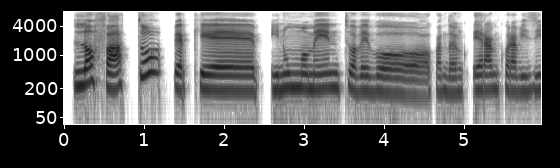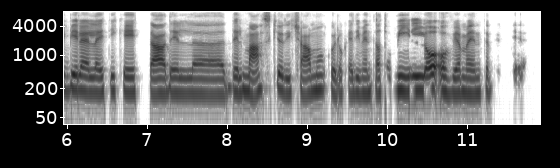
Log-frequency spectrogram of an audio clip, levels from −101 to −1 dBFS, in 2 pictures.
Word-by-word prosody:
L'ho 245 +5 +7
fatto 330 - +4
perché 185 -2 +3
in 190 0 -2
un 210 +1 0
momento 205 0 0
avevo 165 -5 0
quando 175 -1 -7
an 170 +1 -5
era 195 0 +1
ancora 195 -1 -1
visibile 185 0 -3
l'etichetta 170 -1 -3
del 160 -2 -7
del 175 -4 -7
maschio, 190 +4 -3
diciamo, 165 +2 -6
quello 165 -6 -9
che 160 - -16
è - - -8
diventato 165 +1 -9
Millo, 185 +1 +1
ovviamente, 165 0 -5
perché - - -22
180 Hz, 120 wpm, -22 LUFS, 165-195 Hz, -, L'ho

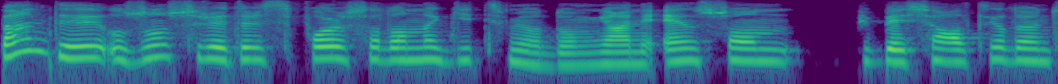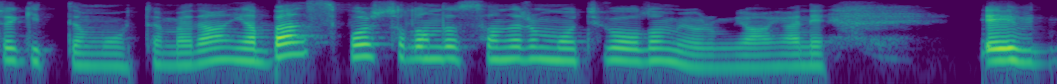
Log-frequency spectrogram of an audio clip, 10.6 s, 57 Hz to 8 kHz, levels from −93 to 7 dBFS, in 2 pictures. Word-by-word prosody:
Ben 370 +5 +3
de, 265 -1 +4
uzun 245 +5 -2
süredir 250 -3 0
spor 255 +1 +1
salonuna 245 -1 -1
gitmiyordum. 185 -6 -6
Yani 190 0 +2
en 225 +2 +1
son 225 -2 -2 0.3
bir 225 0 -14
5-6 220 +2 +1
yıl 240 -1 -3
önce 230 0 -1
gittim 210 -5 -9
muhtemelen. 180 +6 -4
Ya, 225 -1 -1
ben 320 +3 +10
spor 295 -3 0
salonunda 260 -3 -1
sanırım 255 0 -3
motive 235 0 -4
olamıyorum, 210 -9 -4
ya. 160 0 -6
Yani 170 +1 -6 0.8
ev 230 -1 +9
230 Hz, 145 wpm, -24 LUFS, 210-255 Hz, 0.8 s, ben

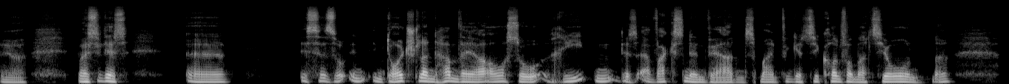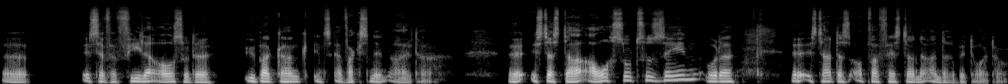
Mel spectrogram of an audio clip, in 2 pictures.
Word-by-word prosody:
Ja. 105 -2 -6 0.5
Weißt 130 0 +3
du, 150 - -5
das, 145 -4 +3 0.5
äh, 115 -1 -1 0.7
ist - - 0
ja 150 - 0
so, 140 +1 +1
in 150 -3 -3
in 140 -7 -6
Deutschland 140 -1 +3
haben 145 -3 +2
wir 125 - +3
ja 120 0 +3
auch 130 +2 0
so 120 0 +1 0.2
Riten 145 - -3
des 125 -9 -4
Erwachsenwerdens, 110 - -2
meinetwegen 115 +1 -5
jetzt 115 -4 -2
die 130 - -3
Konfirmation, 120 - +1
ne, 125 +3 -5 0.6
äh, - - 0 0.5
ist - - 0
ja - - +2
für 120 - -4
viele 135 +3 +3
auch 125 0 +4
so 125 0 0
der 115 -2 +1 0.3
Übergang 130 -3 +3
ins 125 -5 -5
Erwachsenenalter. - - -3 0.6
Äh, - - +3
ist - - 0
das - - +5
da - - +7
auch 160 +4 +4
so 190 -1 0
zu 190 +1 -2
sehen 210 +8 +1
oder, 140 -2 +3 0.5
äh, - - +3
ist 425 - -3
hat 140 +1 0
das 135 -4 +1
Opferfest 125 -2 -2
da 120 - +4
'ne 120 +2 -2
andere 110 -5 -4
Bedeutung? - - -9
125 Hz, 160 wpm, -24 LUFS, 115-140 Hz, 0.7 s, da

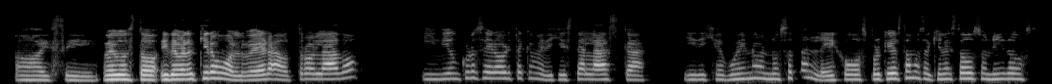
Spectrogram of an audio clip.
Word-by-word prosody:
Ay, 205 -1 -2
sí, 190 -2 -6
me 220 +1 +8
gustó, 220 -1 +7
y 225 - +6
de 230 - +7
verdad 230 +1 +5
quiero 280 +4 +4
volver 210 -1 +2
a 235 -2 +4
otro 250 +5 -4
lado, 255 +7 +1 0.6
y 235 0 -9
vi 250 +2 -5
un 255 0 -7
crucero 285 0 -4
ahorita 280 +1 -4
que 280 0 -13
me 240 -4 -8
dijiste 220 +3 -7
Alaska 230 -3 -1 0.3
y 220 -1 -8
dije: 225 0 -8
"Bueno, 255 +6 -4
no 250 -1 -3
está 265 +4 -6
tan 305 -2 -7
lejos, 210 +3 -3
porque 240 +2 -2
ya 260 - +6
estamos 295 +2 -4
aquí 240 -1 -5
en 245 - -2
Estados 260 +1 -1
Unidos". 245 0 -4
235 Hz, 200 wpm, -22 LUFS, 220-255 Hz, 0.6 s, me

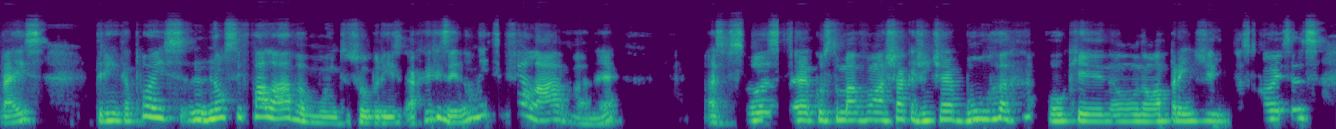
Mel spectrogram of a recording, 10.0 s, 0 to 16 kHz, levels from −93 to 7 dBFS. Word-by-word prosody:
atrás, 160 +8 +1 0.4
30, 165 0 0
pois, 230 +3 +2
não 190 +5 +5
se 240 +1 -2
falava 230 - +3
muito 125 -2 -4
sobre 130 -2 0
isso, 130 +2 -2
quer 185 - -3
dizer, 195 - +2
não 160 - -1
nem 265 +5 -2
se 305 - -15
falava, 170 - -1
né. 110 - -2 0.7
As - - -3
pessoas, 180 +2 0
eh, 180 +1 +4
costumavam 180 0 0
achar 180 +3 +2
que 200 - -3
a - - +2
gente 170 +3 +2
é 195 - +4
burra, 195 +3 +2 0.2
ou 155 -1 +2
que 160 -1 0
não 150 0 -4
não 150 0 0
aprende 160 +1 0
muitas 160 +1 -8
coisas, 210 +2 -1
175 Hz, 200 wpm, -22 LUFS, 155-200 Hz, 0.7 s, não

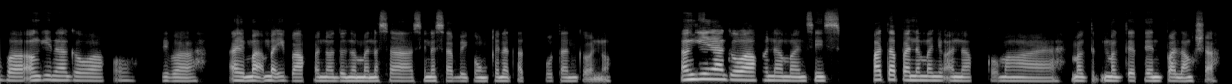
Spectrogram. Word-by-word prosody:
ba 180 -2 +1
ang 190 +1 +2
ginagawa 185 -4 -2
ko, 185 -2 -12 0.2
'di 175 - -6
ba 165 0 -2 0.4
ay 185 - +3
ma 180 -1 +3
maiba 175 -2 0
ako 170 - -7
'no, 165 -1 +1
do'n 165 0 +1
naman 165 0 +4
na - - -2
sa 165 -2 -1
sinasabi 165 -1 -1
kong 160 -1 0
kinatatakutan 165 -1 -4
ko - - -8
'no. - - -6 0.7
Ang 215 +2 +7
ginagawa 225 -5 +6
ko - - -8
naman 180 -2 +1
since 180 0 0 0.3
bata 220 0 +4
pa 200 - +2
naman 190 -1 +1
yung 185 - -3
anak 170 -1 +1 0.2
ko - - -11
mga 165 -1 0 0.5
magte 170 -1 0
magte-10 170 -1 +1
pa 165 - 0
lang 160 +2 0
siya. - - -4
175 Hz, 180 wpm, -24 LUFS, 165-185 Hz, 0.7 s, Ang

